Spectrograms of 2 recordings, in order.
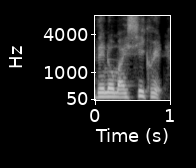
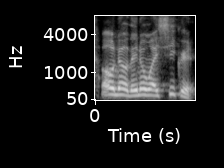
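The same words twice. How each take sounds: First: Said in the usual way. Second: High, loud hammed-up panic; mock panic. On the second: Mocking a fearful guy to viewers, hammed-up panic. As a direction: squeal it like a caught-out guy. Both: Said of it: "They might be going".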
